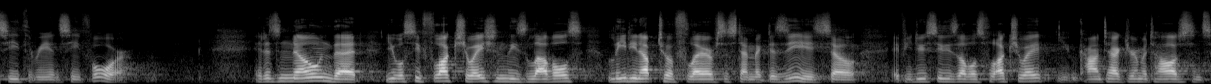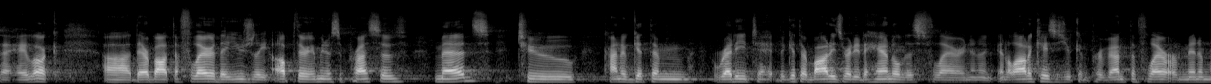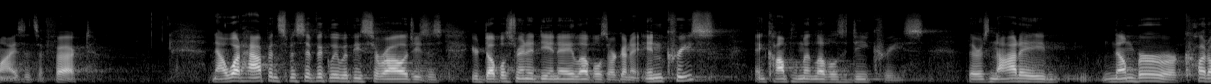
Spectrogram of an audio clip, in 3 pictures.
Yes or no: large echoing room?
yes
